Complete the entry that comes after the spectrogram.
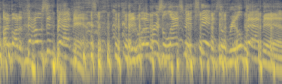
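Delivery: high, slow, hyped-up host impression; stretched-out, high-pitched contest hype; Mister Beast. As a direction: proclaim it like an over-the-top stunt host. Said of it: "like Mister Beast".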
